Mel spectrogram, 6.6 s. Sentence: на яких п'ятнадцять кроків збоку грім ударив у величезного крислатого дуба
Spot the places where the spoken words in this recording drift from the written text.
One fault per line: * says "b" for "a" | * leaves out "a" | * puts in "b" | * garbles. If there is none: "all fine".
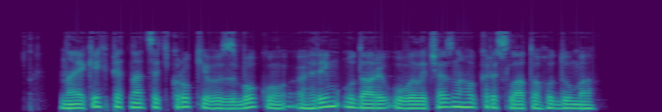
all fine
